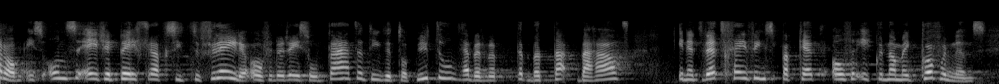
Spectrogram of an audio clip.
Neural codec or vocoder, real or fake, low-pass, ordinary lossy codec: codec, 16 kHz, 1 kbps, X-Codec, HuBERT features, trained on balanced general audio; fake; none; none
